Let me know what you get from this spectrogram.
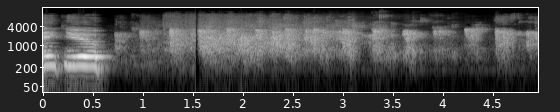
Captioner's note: audience applauding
